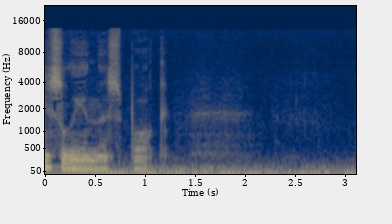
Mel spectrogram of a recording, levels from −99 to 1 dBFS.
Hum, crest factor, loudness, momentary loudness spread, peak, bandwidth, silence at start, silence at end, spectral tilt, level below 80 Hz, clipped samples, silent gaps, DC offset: none; 18 dB; -37 LUFS; 25 LU; -22 dBFS; 13.5 kHz; 0 s; 0 s; -5 dB/octave; -46 dBFS; under 0.1%; none; under 0.1%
